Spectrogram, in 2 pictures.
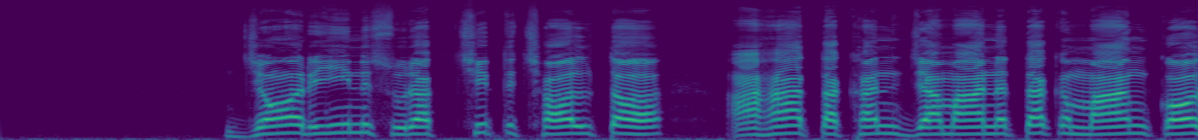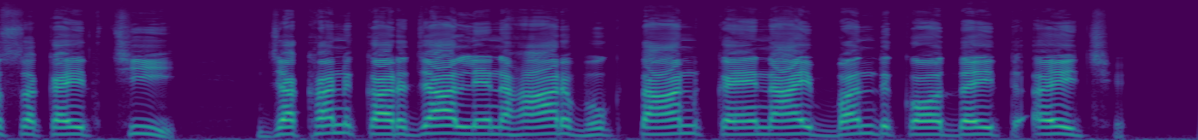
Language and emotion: Maithili, neutral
